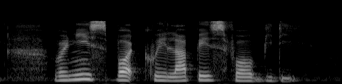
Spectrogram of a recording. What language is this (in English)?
English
